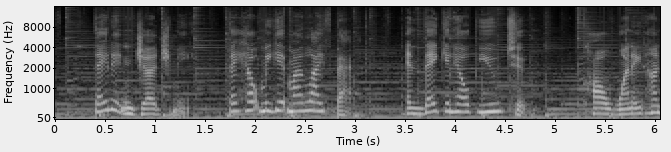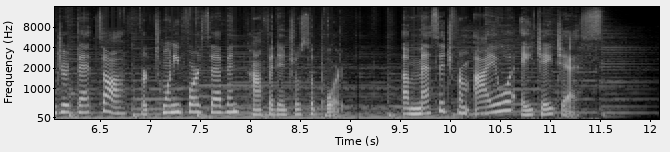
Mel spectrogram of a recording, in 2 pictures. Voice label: female Over 40; 30-sec

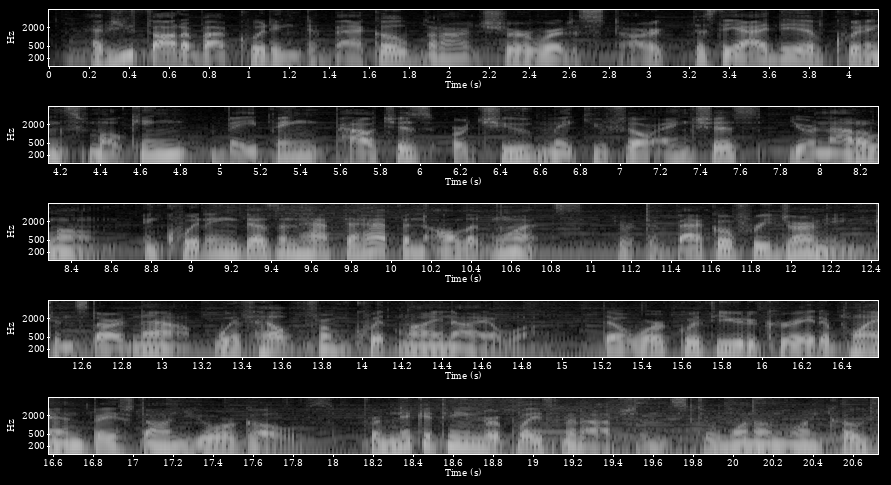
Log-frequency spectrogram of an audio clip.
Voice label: Male 40s; Quitting Tobacco; IowaHHS

